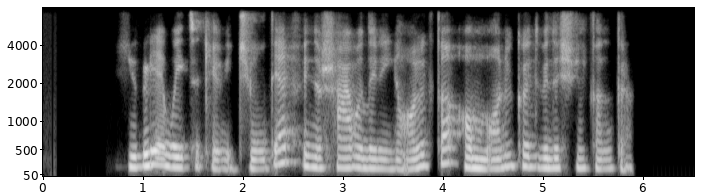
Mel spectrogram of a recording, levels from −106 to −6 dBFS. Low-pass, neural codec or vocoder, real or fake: 7.2 kHz; autoencoder, 48 kHz, 32 numbers a frame, DAC-VAE, trained on Japanese speech; fake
